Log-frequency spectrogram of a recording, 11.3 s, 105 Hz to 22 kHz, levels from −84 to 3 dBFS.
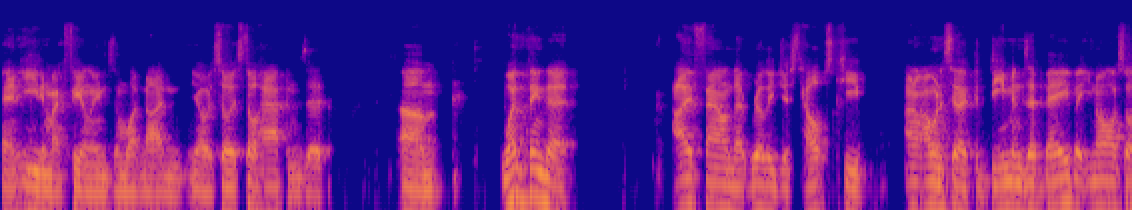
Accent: American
